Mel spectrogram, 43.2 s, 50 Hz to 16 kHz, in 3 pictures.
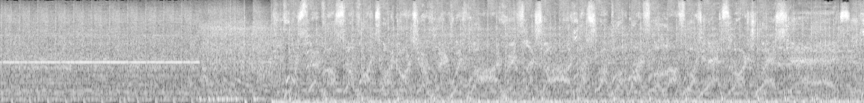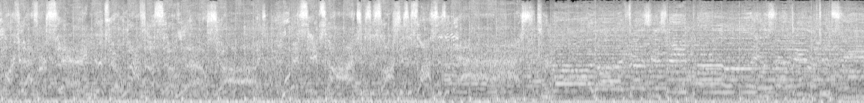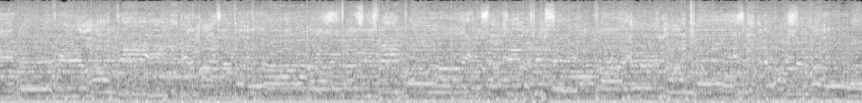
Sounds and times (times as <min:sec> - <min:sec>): Music: 0:00.0 - 0:43.1.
